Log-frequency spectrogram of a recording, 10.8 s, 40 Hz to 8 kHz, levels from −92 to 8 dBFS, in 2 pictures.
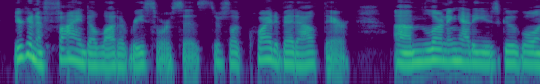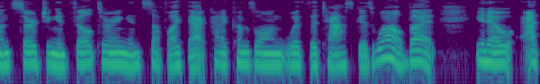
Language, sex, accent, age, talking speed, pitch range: English, female, American, 40-59, 230 wpm, 140-165 Hz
